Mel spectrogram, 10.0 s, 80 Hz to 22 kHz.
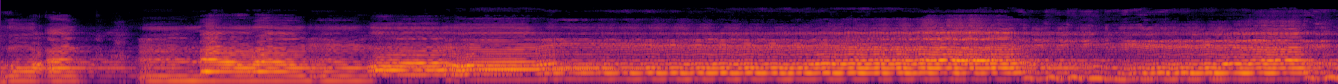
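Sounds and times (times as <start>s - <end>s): man chanting call to prayer: 0.0s - 10.0s.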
